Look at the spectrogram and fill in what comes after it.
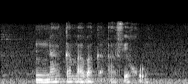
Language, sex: Tswana, male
